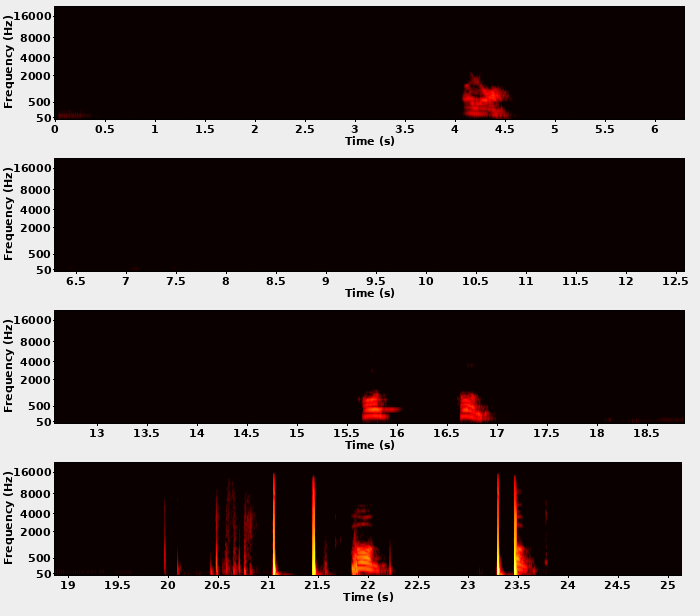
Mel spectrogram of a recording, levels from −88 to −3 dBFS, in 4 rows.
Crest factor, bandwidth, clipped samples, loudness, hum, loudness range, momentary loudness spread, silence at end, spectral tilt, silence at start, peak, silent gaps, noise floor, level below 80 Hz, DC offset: 40 dB; 8.2 kHz; under 0.1%; -29 LUFS; 50 Hz at -65 dBFS; 3 LU; 27 LU; 1.6 s; -6.5 dB/octave; 21.45 s; 0 dBFS; none; under -90 dBFS; -50 dBFS; under 0.1%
